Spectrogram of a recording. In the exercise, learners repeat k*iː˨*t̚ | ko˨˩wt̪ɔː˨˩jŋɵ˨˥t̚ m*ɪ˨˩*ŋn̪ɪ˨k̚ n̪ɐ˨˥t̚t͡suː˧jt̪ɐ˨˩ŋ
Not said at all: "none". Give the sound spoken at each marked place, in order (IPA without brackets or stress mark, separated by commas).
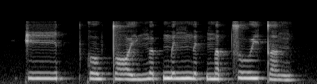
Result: iː˨, ɪ˨˧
